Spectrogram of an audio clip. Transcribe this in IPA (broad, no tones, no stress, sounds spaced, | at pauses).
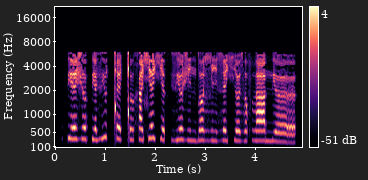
pʲ ɛ ʒ œ pʲ a vʲ ɵ ǃ ɛ ǃ ɵ x a ɕ ɛ ç ɛ θ vʲ œ ʒ i n d ʌ ɮ i z ɛ ç œ z ʌ f ð a mʲ œ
